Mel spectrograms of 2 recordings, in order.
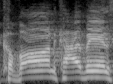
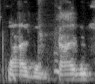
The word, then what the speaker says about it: Kyvan: First off, is it Kavan? Pronounce it, please. It's Kyvan Foods.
